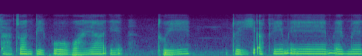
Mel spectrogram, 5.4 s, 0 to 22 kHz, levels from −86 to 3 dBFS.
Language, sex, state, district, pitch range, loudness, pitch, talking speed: Mizo, male, Mizoram, Aizawl, 140-165 Hz, -18 LUFS, 155 Hz, 165 wpm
